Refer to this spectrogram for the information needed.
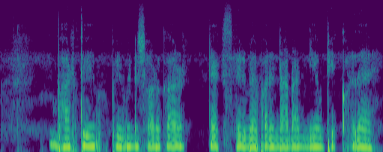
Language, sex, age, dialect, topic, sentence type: Bengali, male, 25-30, Standard Colloquial, banking, statement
